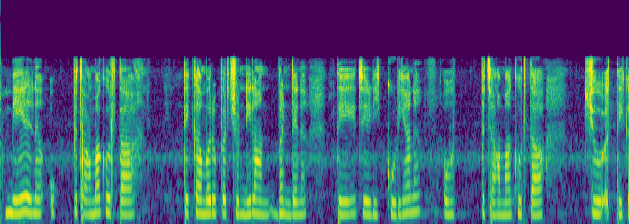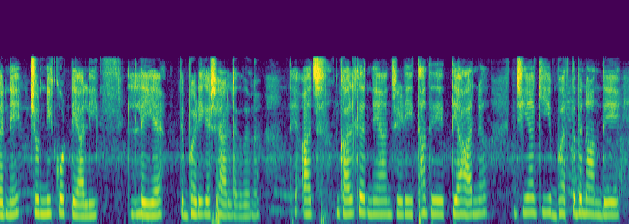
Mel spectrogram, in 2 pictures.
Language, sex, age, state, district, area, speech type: Dogri, female, 18-30, Jammu and Kashmir, Reasi, rural, spontaneous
